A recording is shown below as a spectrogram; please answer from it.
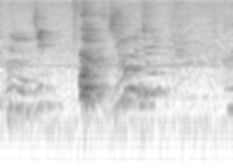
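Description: A person's short, sudden vocal cry about a second in, its pitch sliding down, with fainter bits of voice around it.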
